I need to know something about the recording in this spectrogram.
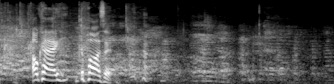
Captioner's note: audience laughs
